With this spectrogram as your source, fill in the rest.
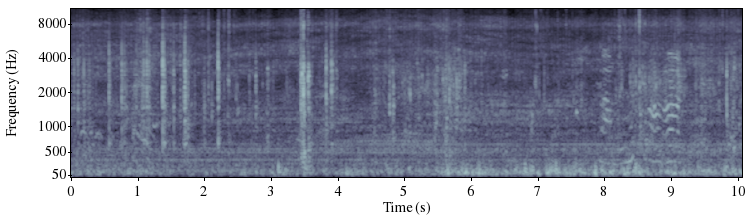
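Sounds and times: wood and rope clicks and knocks: 0.0s - 4.0s
low steady rumble: 0.0s - 10.0s.

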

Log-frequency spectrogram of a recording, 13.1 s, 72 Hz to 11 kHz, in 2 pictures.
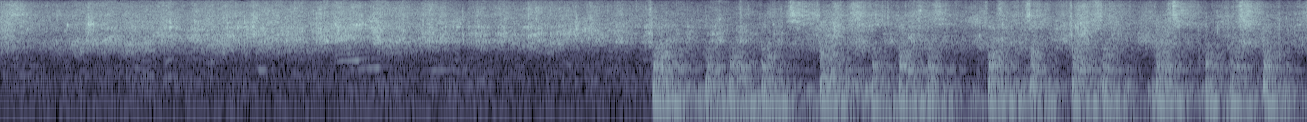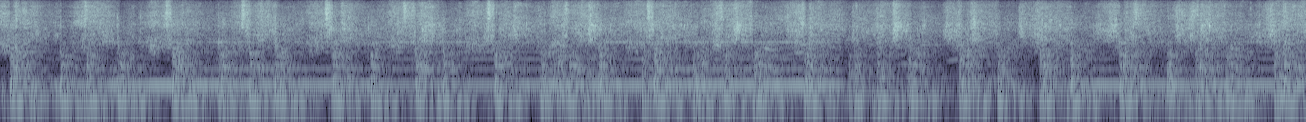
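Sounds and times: seed-pod ankle rattles shaking: 0.0s - 13.0s
loud drum beat: 3.3s - 13.0s.

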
